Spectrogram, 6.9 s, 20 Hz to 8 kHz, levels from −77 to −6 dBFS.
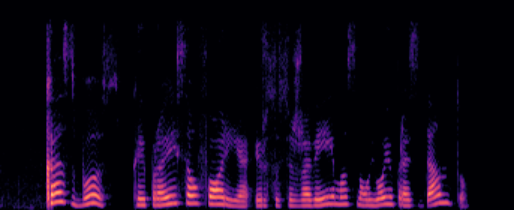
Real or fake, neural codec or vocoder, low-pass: fake; vocoder, 44.1 kHz, 128 mel bands every 512 samples, BigVGAN v2; 7.2 kHz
